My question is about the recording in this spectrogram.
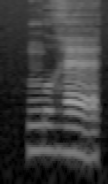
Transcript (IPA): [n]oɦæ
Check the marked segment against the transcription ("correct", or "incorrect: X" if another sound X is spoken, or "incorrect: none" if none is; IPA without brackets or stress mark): incorrect: ŋ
